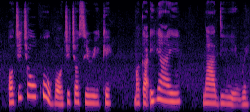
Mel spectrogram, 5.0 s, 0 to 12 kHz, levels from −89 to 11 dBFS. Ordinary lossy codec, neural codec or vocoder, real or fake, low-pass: none; none; real; none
